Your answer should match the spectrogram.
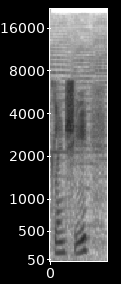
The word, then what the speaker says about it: Glenshee: island of iron this glen oh pronounced glenshi means accepted or fairy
